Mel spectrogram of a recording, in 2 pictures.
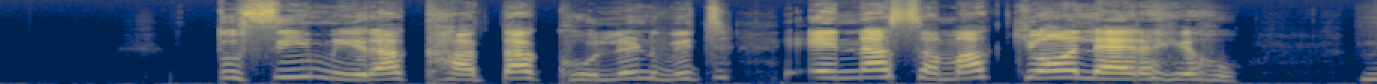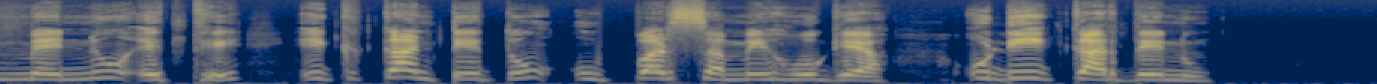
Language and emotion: Punjabi, angry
